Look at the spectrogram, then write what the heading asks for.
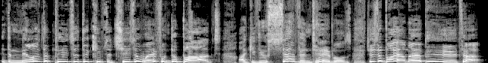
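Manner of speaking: high, hammy pizza-man sales pitch; Papa John. Acted. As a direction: hawk it in a high cartoon voice.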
